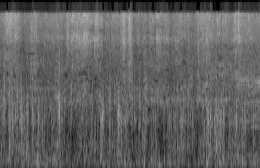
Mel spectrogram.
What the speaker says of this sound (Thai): ลมเทพี่น้อง ลมแห้งๆเนาะ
